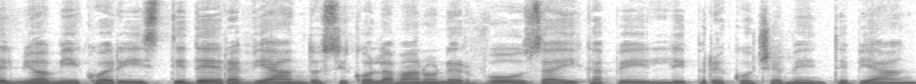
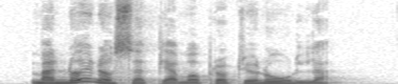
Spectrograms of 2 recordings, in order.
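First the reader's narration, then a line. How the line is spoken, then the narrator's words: Curious exclamation. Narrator (Italian): esclamai più incuriosito di prima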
